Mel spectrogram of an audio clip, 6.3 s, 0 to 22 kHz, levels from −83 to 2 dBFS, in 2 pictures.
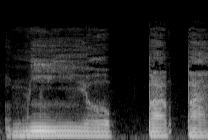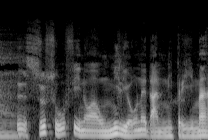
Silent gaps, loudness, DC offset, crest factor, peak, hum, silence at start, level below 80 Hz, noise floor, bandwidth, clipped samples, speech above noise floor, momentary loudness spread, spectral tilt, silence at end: none; -23 LUFS; under 0.1%; 22 dB; -2 dBFS; none; 0.1 s; -36 dBFS; -58 dBFS; 11 kHz; under 0.1%; 37 dB; 9 LU; -7.5 dB/octave; 0 s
